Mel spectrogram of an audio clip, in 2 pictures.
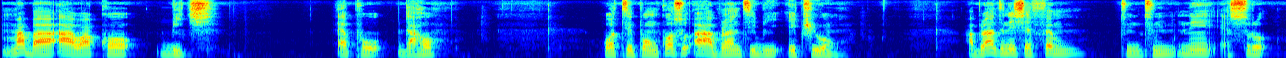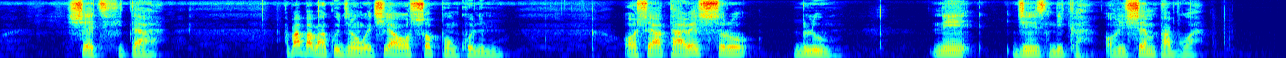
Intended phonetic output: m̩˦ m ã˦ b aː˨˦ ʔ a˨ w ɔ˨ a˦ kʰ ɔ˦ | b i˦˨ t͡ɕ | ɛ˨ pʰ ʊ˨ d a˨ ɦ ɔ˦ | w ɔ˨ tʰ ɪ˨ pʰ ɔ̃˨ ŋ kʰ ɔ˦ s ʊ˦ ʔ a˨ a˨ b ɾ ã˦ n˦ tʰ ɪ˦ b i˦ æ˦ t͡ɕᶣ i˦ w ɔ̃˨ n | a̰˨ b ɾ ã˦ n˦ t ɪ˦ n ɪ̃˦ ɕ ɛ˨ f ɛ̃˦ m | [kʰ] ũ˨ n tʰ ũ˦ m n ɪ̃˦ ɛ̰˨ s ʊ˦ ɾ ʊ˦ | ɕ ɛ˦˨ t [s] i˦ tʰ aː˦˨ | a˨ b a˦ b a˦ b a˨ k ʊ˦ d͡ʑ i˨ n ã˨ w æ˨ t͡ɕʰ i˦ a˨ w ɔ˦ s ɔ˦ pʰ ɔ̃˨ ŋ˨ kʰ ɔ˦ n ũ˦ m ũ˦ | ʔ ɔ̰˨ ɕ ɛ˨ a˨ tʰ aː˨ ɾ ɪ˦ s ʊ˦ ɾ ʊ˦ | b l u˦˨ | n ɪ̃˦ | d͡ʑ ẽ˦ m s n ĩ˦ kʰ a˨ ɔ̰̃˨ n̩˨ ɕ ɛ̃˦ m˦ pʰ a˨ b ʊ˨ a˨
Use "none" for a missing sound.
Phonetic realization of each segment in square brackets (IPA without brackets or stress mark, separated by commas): tʰ, f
